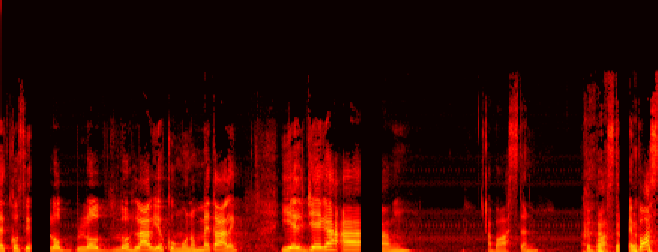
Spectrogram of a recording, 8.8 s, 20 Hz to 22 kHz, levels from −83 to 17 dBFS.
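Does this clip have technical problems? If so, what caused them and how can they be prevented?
Yes. Timecode bleed runs through the whole speech clip as a faint chirping warble, roughly 40 dB below the speech, switching between tones near 1 kHz and 2 kHz at a 30 frames-per-second code rate. Linear timecode is leaking from an adjacent track or cable. Prevent it by routing and shielding timecode lines away from audio paths.

Digital broadcast dropout leaves three muted holes, each entered with an 8 ms fade. The first runs 0.39 to 0.66 s, ending just before "los los labios con". The second runs 4.78 to 5.08 s, right after "él llega". The third runs 8.23 to 8.38 s. They last 256, 288 and 128 ms. The receiver muted on lost or corrupt frames, and that audio is gone. Prevent it with stronger reception or error protection.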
